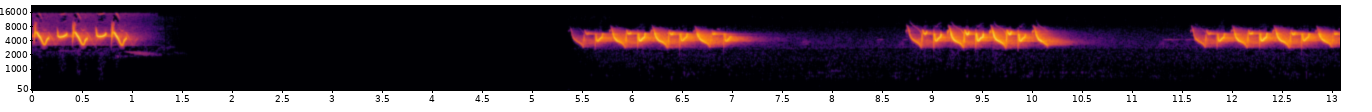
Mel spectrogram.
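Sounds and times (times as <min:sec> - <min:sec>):
Coal Tit singing high-pitched repeated double notes: 0:00.0 - 0:01.0, 0:05.4 - 0:07.1, 0:08.7 - 0:10.3, 0:11.6 - 0:13.0.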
